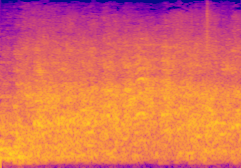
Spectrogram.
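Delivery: breathy high chuckle; laughing. Real, not acted. Laughs at his own joke.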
